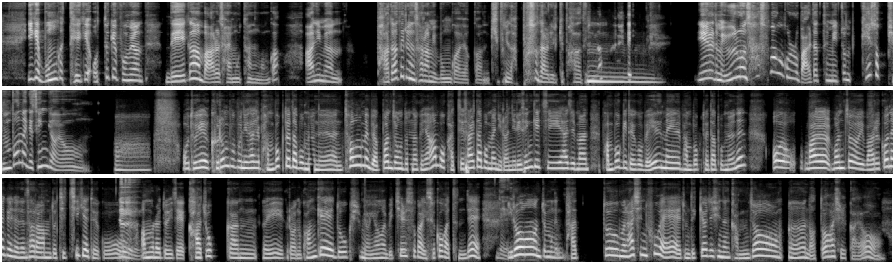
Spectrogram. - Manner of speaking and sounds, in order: teeth sucking; other background noise
- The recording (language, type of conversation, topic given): Korean, advice, 반복되는 사소한 다툼으로 지쳐 계신가요?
